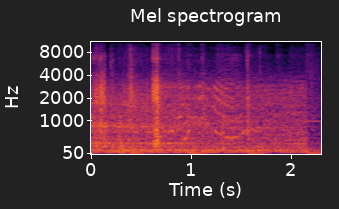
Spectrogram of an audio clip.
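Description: A steady low rumble with a single sharp click about two-thirds of a second in, the front door's latch.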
